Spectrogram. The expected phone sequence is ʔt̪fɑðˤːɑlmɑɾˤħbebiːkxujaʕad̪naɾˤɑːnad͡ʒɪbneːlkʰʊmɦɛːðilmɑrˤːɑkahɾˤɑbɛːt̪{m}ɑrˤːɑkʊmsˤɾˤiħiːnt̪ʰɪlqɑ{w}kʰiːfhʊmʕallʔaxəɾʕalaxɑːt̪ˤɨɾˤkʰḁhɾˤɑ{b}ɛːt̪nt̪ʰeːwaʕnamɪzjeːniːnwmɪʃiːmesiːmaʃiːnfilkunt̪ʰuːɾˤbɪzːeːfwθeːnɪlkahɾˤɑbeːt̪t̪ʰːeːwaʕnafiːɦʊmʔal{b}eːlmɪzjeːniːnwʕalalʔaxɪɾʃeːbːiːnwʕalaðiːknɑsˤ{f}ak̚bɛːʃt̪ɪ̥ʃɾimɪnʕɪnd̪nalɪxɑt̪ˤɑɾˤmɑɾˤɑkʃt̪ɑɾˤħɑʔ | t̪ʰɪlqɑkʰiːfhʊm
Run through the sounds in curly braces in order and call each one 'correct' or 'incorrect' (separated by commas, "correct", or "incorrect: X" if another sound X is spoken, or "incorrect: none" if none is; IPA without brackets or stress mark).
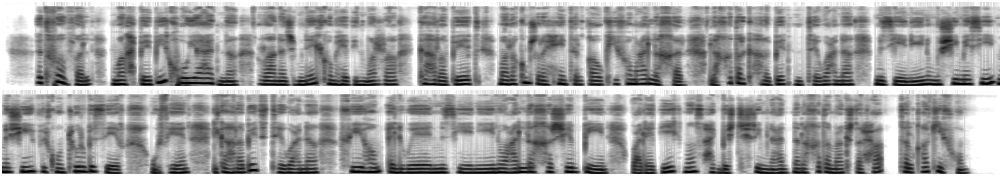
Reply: correct, correct, correct, incorrect: w, incorrect: ħ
